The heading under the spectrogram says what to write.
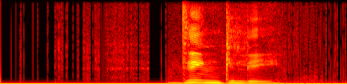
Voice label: dingli, Maltesisch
